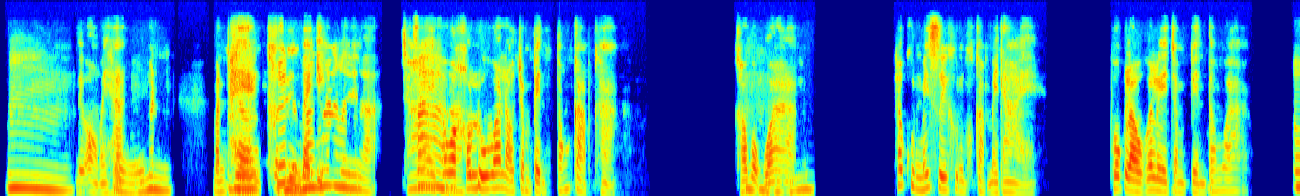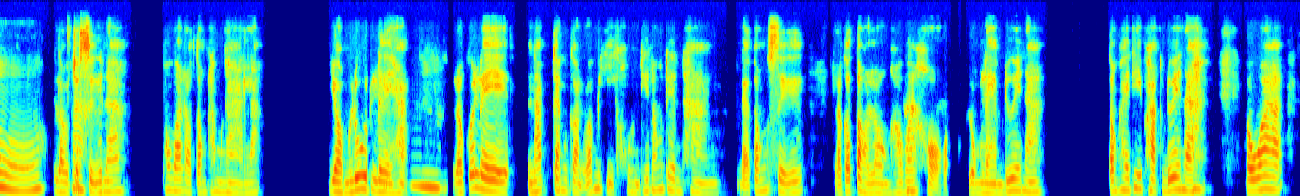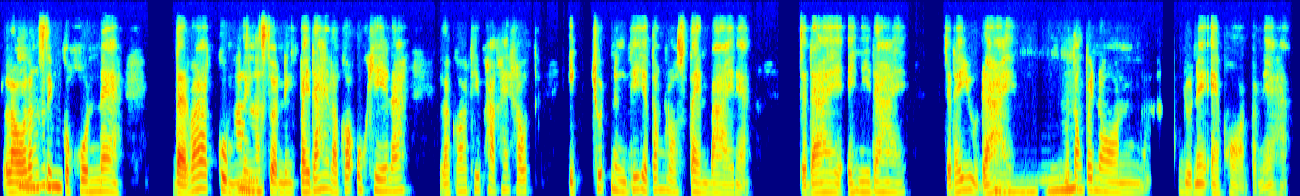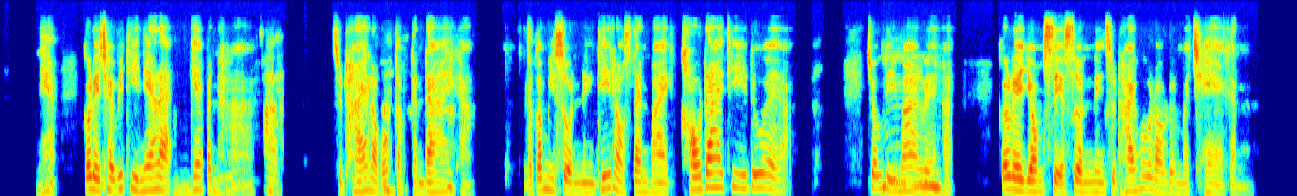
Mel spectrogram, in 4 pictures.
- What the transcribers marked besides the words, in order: none
- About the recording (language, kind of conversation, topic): Thai, advice, ฉันจะทำอย่างไรให้หายเครียดและรู้สึกผ่อนคลายระหว่างเดินทางท่องเที่ยวช่วงวันหยุด?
